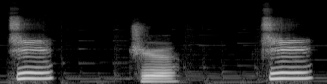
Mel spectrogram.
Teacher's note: The front of your tongue initially touches the hard palate.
